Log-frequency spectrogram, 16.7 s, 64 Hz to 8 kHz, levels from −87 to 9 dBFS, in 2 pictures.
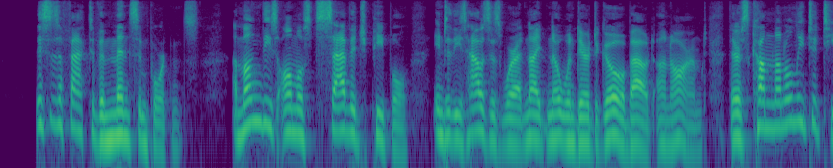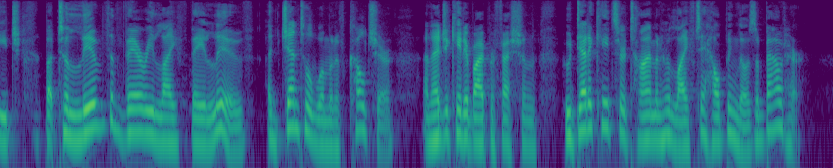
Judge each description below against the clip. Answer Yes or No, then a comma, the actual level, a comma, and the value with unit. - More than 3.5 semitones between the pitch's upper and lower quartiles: Yes, average, 5.2 semitones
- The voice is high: No, medium, 150 Hz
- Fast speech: Yes, fast, 215 wpm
